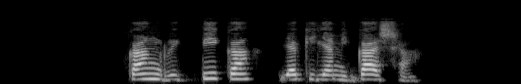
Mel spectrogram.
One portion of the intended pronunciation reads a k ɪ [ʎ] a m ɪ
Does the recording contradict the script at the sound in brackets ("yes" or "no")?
no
